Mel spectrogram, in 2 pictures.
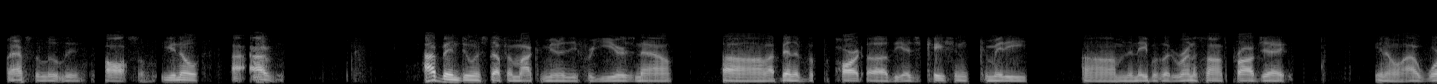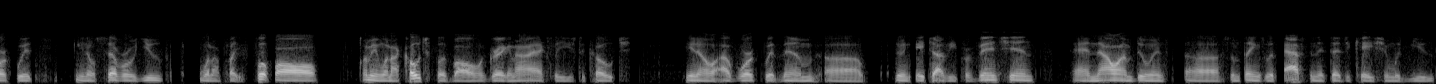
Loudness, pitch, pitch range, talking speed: -26 LUFS, 90 Hz, 85-95 Hz, 165 wpm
